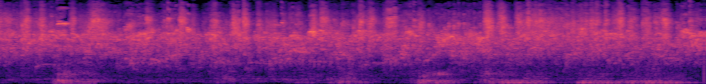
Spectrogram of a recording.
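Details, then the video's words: Pet budgerigars mating ahead of a new brood keep up dense, squeaky warbling chatter with quick clicks and a few sharp high notes, steady throughout, with light thuds and a low hum. "MUHABBET KUŞU ÇİFTLEŞME"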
